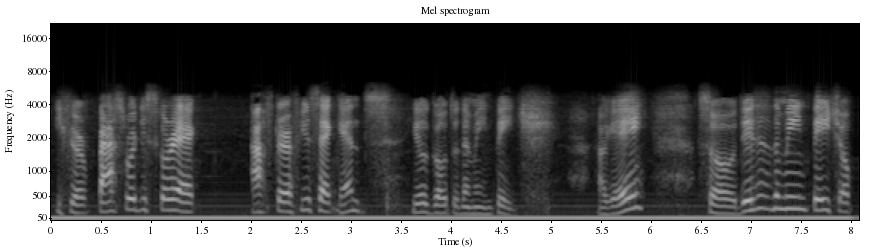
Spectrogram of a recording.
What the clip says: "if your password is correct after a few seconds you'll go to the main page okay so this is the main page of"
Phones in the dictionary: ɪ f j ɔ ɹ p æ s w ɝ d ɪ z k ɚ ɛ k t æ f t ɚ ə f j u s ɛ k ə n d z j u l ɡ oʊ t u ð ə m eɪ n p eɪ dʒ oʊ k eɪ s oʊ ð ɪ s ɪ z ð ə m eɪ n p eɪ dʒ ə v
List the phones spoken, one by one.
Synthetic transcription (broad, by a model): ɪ f j ɔ ɹ p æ s w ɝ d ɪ s k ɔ ɛ k t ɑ f t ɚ ə f j u s ɛ k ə n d s j u l ɡ oʊ t u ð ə m eɪ n p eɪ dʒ oʊ k eɪ s oʊ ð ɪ s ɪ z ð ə m eɪ n p eɪ dʒ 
